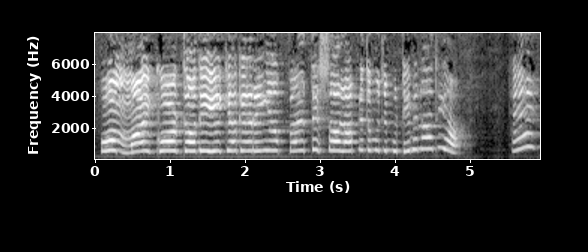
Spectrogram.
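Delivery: high, loud, scandalised exclamation; shocked outrage. Acted. Told by grandmother she is thirty-five, shocked and offended. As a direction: wail it high as if mortally insulted.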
